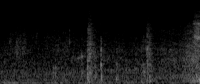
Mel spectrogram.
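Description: Quiet background with a few faint, scattered clicks and knocks.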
